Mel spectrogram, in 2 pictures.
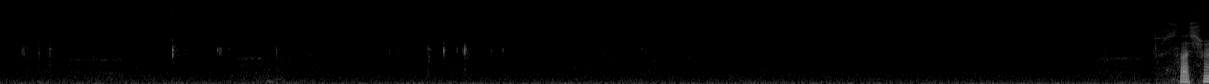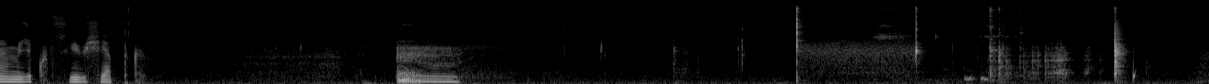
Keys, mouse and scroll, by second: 0.1 scroll down 1, 0.4 Tab, 1.7 /, 2.4 click, 2.7-3.8 middle drag, 3.8-4.1 scroll up 2, 4.1 Tab, 4.6 a, 4.9 e, 5.9 Tab, 6.1 click, 6.3 scroll up 4, 6.6-8.3 middle drag, 8.3 scroll down 3, 8.6-9.8 middle drag, 9.8-10.2 scroll down 2, 10.2 middle click, 11.0 click, 11.3 middle click, 11.9 scroll up 1, 12.0 middle click, 12.4 scroll down 2, 12.7 middle click, 13.5 scroll up 1, 13.6 middle click, 13.9-14.3 scroll down 7, 14.3-14.8 scroll up 2, 14.4 middle click, 15.0-18.1 middle drag.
